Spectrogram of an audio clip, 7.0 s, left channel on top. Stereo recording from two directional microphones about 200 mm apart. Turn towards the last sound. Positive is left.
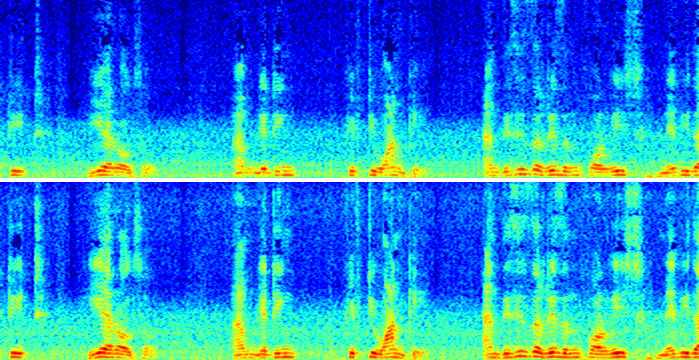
turn(degrees=-35)  # may be behind; listen again after turning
